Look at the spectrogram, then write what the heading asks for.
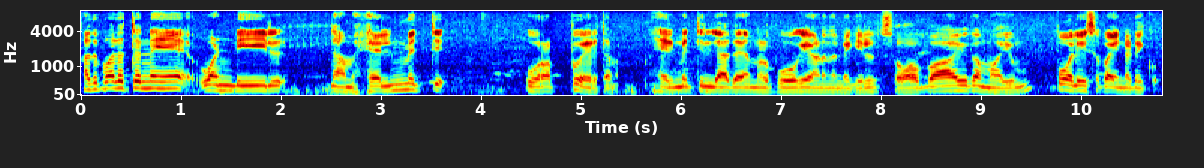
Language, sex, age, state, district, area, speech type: Malayalam, male, 18-30, Kerala, Kozhikode, rural, spontaneous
